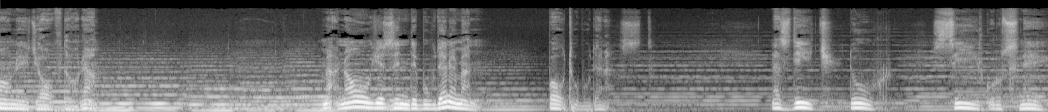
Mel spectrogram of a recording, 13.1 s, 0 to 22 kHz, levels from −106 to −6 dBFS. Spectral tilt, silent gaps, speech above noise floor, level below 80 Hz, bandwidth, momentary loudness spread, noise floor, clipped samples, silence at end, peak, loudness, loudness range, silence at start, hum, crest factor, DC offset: -6.5 dB/octave; none; 25 dB; -34 dBFS; 16 kHz; 19 LU; -40 dBFS; under 0.1%; 0 s; -2 dBFS; -17 LUFS; 12 LU; 0 s; none; 16 dB; under 0.1%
